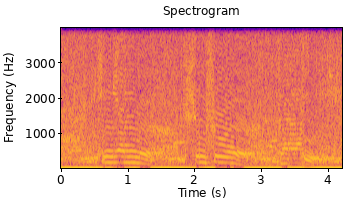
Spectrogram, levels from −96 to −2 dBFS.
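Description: From start to finish the speech comes through as harsh, very loud, buzzy distortion, with a heavy noise bed filling every pause so that quiet moments are nearly as strong as the loudest syllables. This is companded audio read as linear. The bytes are μ-law, the telephone coding with everything above 4 kHz cut away, but they are being played as plain linear 8-bit samples without expansion. Each sign change therefore throws the output across about half its range, flattening the level differences and badly warping the waveform.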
